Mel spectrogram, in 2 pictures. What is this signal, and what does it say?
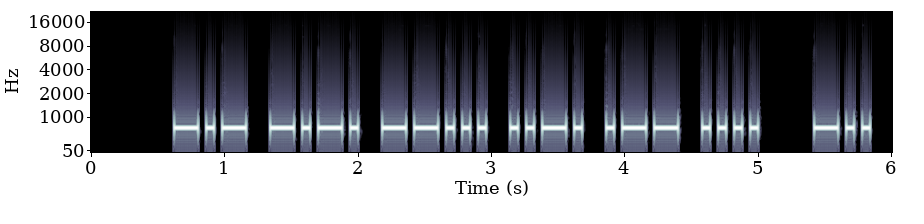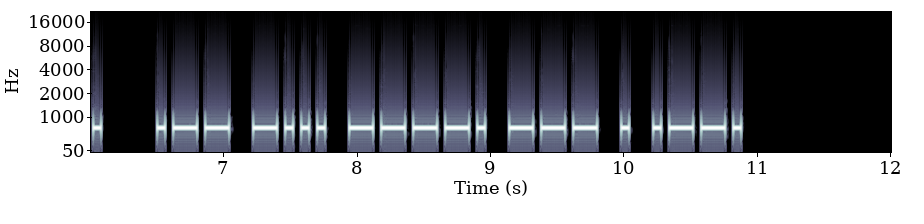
Morse code, heard as a keyed tone, about 21 wpm, 700 Hz. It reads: KC7FWH DE WB9OEP
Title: USA Callsign DE Callsign - 6 Characters - 20wpm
